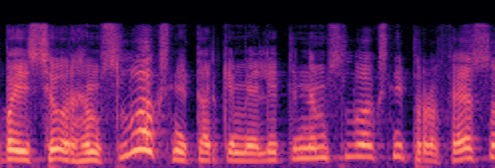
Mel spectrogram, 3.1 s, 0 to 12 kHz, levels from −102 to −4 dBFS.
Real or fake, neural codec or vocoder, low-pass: real; none; 7.2 kHz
